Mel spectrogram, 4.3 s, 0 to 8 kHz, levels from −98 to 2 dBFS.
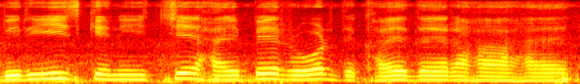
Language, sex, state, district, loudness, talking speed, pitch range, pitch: Hindi, male, Uttar Pradesh, Lucknow, -14 LUFS, 125 wpm, 145-180 Hz, 160 Hz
